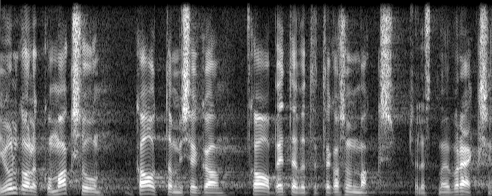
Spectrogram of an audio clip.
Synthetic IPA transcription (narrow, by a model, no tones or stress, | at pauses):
julɡ̥eo̞le̞kːˑumɑksukɑo̞t̪ˑːɑmise̞ɡ̥ɑ | kɑob̥e̞t̪ːe̞vɤt̪ːˑe̞t̪ːˑe̞kɑsumimɑksse̞lːest̪mɑjubɑɾæːkːˑi̥sin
